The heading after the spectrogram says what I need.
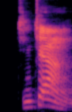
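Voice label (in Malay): "cincang", Malay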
